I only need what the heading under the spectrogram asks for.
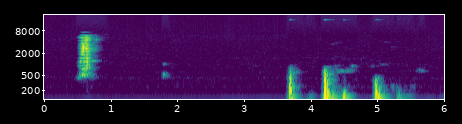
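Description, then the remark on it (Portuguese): A sharp, breathy intake of air, like a gasp before a sneeze, then a pause and a few low, muffled throaty bursts where the sneeze never quite comes out. “Achei que eu ia espirrar, mas não espirrei.”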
